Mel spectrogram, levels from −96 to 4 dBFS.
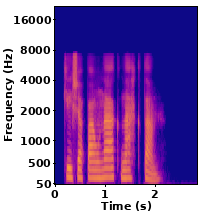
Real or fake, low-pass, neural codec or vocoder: fake; 7.2 kHz; codec, 16 kHz, about 1 kbps, DyCAST, with the encoder's durations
